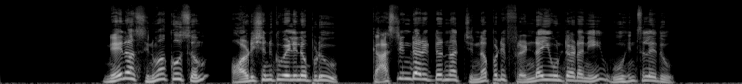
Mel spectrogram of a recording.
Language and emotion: Telugu, surprised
